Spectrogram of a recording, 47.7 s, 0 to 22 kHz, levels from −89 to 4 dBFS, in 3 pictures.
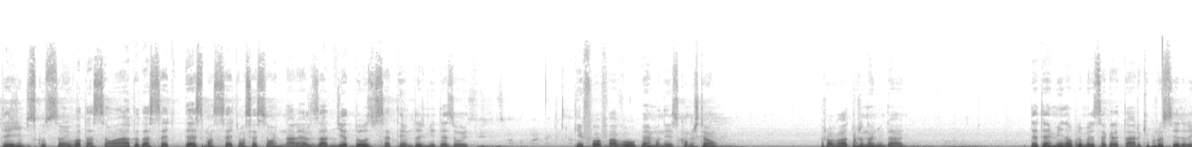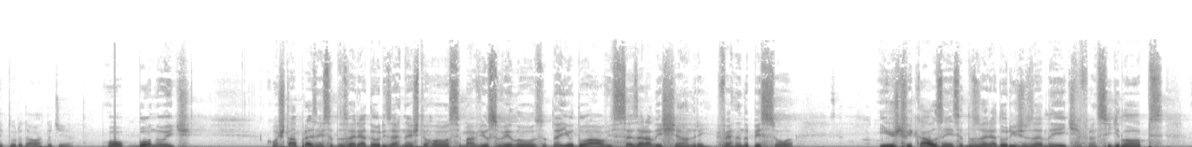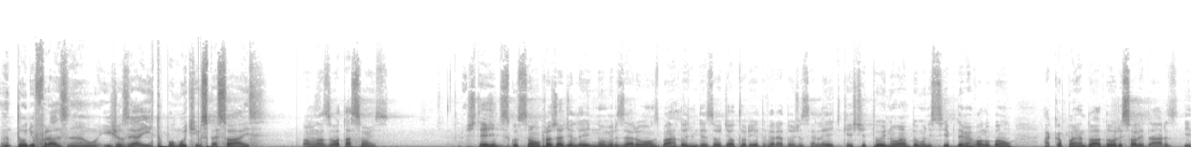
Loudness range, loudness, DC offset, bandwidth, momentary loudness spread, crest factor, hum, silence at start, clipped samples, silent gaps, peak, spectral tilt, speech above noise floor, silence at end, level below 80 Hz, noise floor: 5 LU; -31 LUFS; 0.1%; 15 kHz; 10 LU; 20 dB; none; 0 s; under 0.1%; none; -10 dBFS; -7 dB/octave; 24 dB; 0 s; -42 dBFS; -53 dBFS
